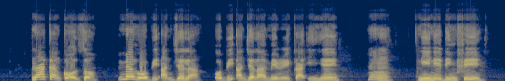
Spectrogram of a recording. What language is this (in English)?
Igbo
